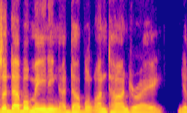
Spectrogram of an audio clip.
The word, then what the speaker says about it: entendre: I mean, that is how the French pronounce it.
